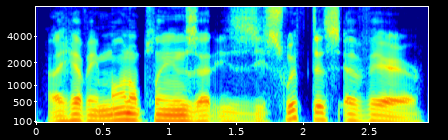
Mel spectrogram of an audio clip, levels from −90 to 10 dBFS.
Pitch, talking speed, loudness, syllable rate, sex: 100 Hz, 185 wpm, -16 LUFS, 5.4 syllables/s, male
